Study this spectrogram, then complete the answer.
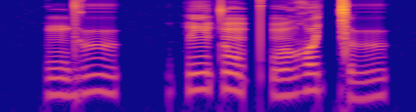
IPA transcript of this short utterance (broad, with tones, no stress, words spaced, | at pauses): ndɯ˧˥˧ | pĩ˧˥˧tõ˥˨ pʼũ˩˧ʁʷi˦˥ ǀɯ˩˧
